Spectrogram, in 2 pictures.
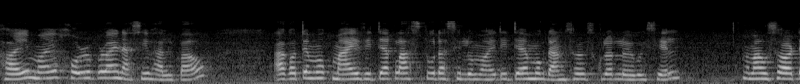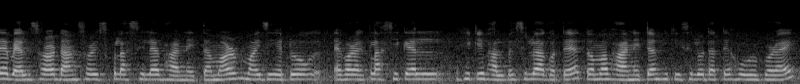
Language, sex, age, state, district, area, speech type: Assamese, female, 18-30, Assam, Nalbari, rural, spontaneous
